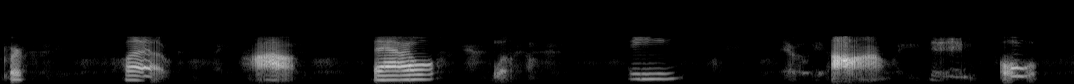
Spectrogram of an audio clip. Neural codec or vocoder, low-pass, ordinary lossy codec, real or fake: autoencoder, 44.1 kHz, a latent of 192 numbers a frame, MeloTTS; 3.6 kHz; none; fake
